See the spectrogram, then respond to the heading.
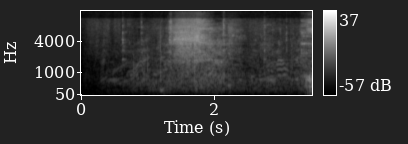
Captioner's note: <i>chattering resumes,</i> <i>Ajax breathes deeply</i>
